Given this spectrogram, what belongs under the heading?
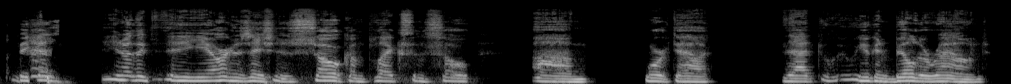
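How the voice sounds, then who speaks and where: The speech moves at a very slow pace with long, frequent pauses and lively intonation. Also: man, fairly high pitch for a man. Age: 80s+. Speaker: historian, emeritus history professor. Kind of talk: podcast interview answer. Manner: soft-spoken; quiet, reasoned.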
